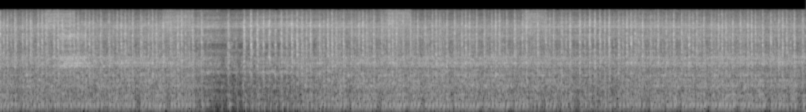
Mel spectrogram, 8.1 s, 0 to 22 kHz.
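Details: LS-swapped Mazda B2200 truck, first start in 17 years on starting fluid in the carburetor; runs ragged and uneven at idle, stumbling briefly around two seconds in, never settling; many vacuum lines noted, cause not confirmed.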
